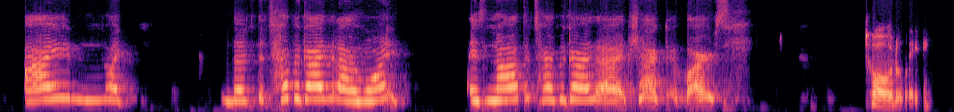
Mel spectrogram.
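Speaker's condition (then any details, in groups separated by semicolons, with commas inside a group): Cerebral palsy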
